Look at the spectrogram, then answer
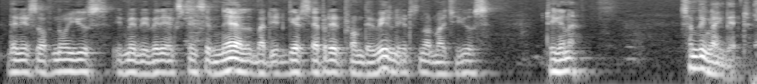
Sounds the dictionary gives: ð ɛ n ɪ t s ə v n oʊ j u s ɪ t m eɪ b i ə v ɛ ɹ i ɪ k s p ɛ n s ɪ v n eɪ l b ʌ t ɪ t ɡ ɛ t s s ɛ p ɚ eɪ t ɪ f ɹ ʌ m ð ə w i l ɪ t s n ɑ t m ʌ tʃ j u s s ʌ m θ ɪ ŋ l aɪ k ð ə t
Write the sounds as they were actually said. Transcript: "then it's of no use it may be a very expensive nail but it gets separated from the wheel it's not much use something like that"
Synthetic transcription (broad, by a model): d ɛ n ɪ t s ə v n oʊ j u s ɪ t m eɪ b i v ɛ ɹ i ɪ k s p ɛ n s ɪ v n eɪ l b ʌ t ɪ t ɡ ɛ t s s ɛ p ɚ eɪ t f ɹ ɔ m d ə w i l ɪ t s n ɑ t m ʌ tʃ j u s s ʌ m t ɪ ŋ l aɪ k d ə t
